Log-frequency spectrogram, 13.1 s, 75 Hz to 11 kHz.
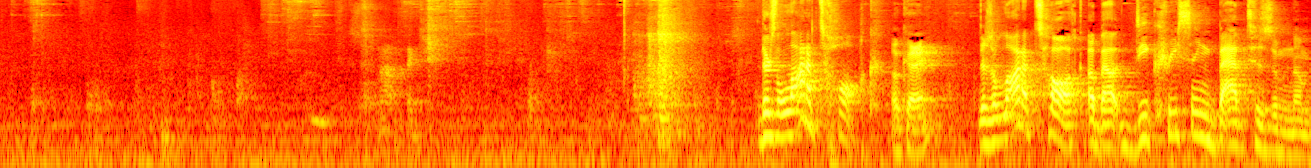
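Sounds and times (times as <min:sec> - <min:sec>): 
bunch of keys jingling as handed over: 0:02.6 - 0:07.6, 0:09.4 - 0:09.9
speech: 0:03.8 - 0:04.5, 0:07.6 - 0:13.1.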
